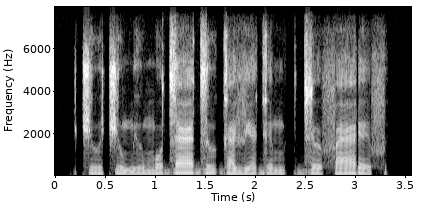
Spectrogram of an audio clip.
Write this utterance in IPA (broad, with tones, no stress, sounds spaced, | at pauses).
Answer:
t͡ʃ ɯː˧ t͡ʃ ɯ˥˩ mʲ ɯː˧ m o˥ d͡z æː˥ d͡z ɯː˥ ɡ æ˧ vʲ æ˧˥ ɡ e˥ m | d͡z ø˧˩ f æː˧˥ ɾ e˧˩ f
